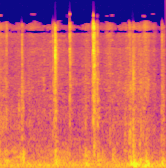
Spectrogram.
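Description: Handling noise from a handheld camera moving over a car's rear seat: a low rumble with a few light clicks and a soft thump near the end.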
